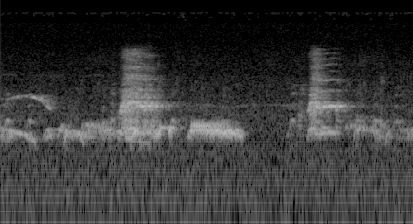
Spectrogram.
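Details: Spotted dove calls, male and female, used to prompt birds to coo; soft low cooing notes over a steady background hiss, broken twice by brief harsher bursts.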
